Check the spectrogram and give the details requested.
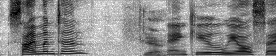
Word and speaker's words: Simonton: It was founded by John Simonton. Simonton? Yeah. Thank you. We all pronounce words differently across the world, so thanks for the correction. Simonton, were you a partner of PAIA or a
